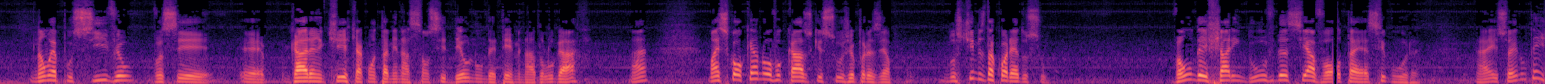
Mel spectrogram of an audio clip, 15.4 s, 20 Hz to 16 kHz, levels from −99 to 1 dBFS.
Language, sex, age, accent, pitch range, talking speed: Portuguese, male, 50-69, Brazilian, 125-180 Hz, 160 wpm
